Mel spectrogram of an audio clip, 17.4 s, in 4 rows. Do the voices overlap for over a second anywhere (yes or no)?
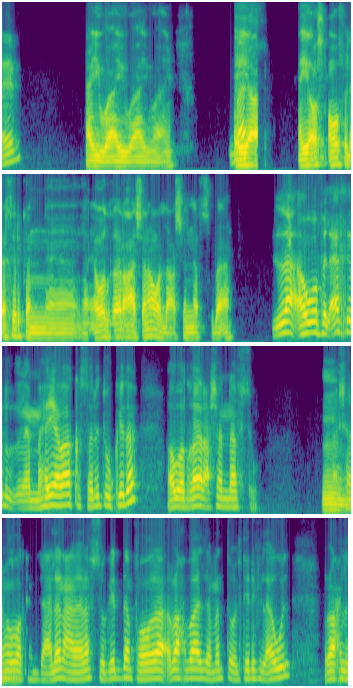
no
